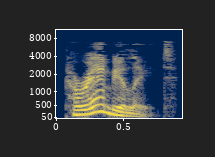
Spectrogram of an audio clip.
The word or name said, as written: perambulate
